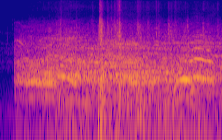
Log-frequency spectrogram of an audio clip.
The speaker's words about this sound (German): Ja, Explosionen, Feuer, hunderte Demonstranten, die auch teilweise in wichtige Regierungsgebäude eingedrungen sind. Und eine Polizei, die gewalttätig gegen sie vorgeht und die auch bereits mehrere Menschen getötet haben soll.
